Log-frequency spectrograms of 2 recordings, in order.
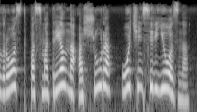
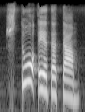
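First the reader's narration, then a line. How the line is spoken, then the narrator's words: Plain question. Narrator (Russian): спросила Пандора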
